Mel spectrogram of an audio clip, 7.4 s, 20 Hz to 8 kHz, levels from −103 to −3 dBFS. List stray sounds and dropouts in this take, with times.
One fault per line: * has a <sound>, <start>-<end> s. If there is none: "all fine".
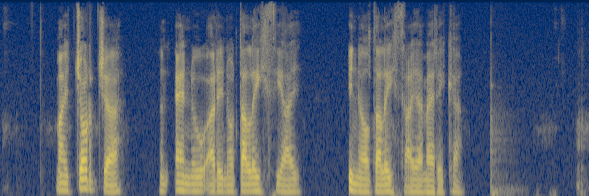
* has a thud, 6.1-6.6 s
